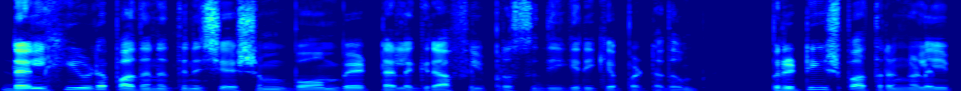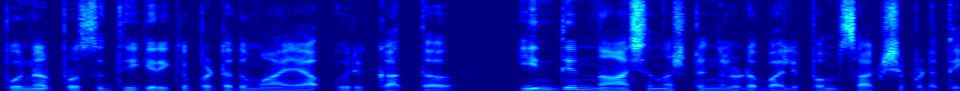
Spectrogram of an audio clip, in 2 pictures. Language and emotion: Malayalam, neutral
